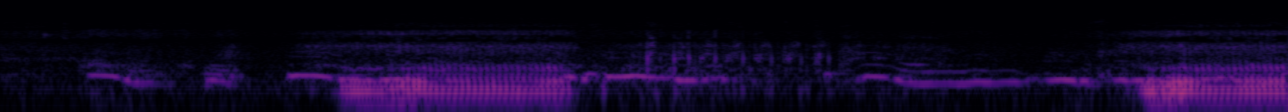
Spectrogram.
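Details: Kilo the Bulldog snoring while asleep: buzzy, rumbling snores with fluttering, puffing lip-flapping sounds from loose lips.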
